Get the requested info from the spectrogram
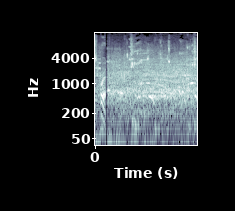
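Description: Basketball arena ambience during live play: a steady crowd murmur with faint court sounds, broken by a momentary dropout about a quarter second in.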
